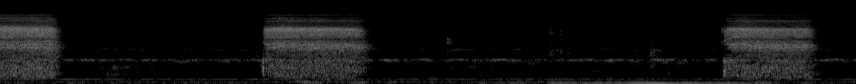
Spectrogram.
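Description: A person's breath while vaping an e-cigarette: three loud, breathy rushes of air, each under about a second, as vapour is drawn in through the tank's mouthpiece and blown out, about a second in, near the middle, and near the end.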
